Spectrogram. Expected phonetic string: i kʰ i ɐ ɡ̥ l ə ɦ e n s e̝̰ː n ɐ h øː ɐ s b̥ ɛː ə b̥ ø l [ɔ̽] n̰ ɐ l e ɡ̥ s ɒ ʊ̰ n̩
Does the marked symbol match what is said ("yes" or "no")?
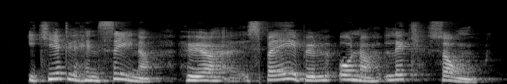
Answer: yes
